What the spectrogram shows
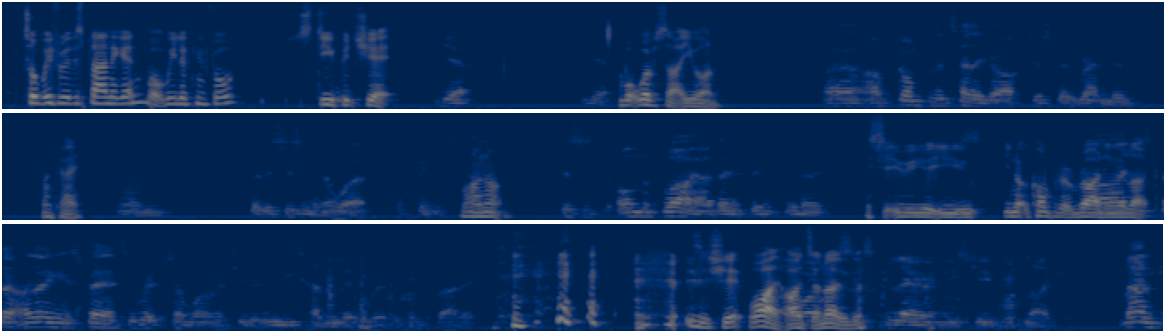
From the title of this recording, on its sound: Mic Fail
